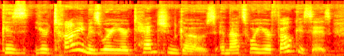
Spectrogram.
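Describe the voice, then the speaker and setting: A woman's fairly high-pitched voice with ordinary pitch variation amid noticeable background noise. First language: Italian or German. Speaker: business coach. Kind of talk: live webinar sales talk. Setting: live stream. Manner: fast; animated.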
